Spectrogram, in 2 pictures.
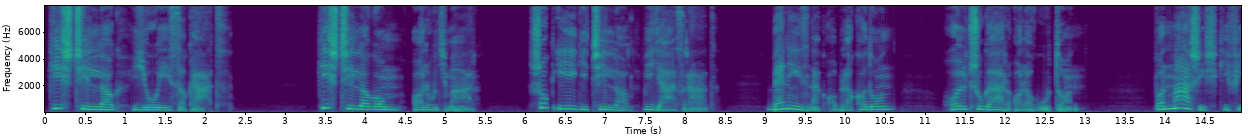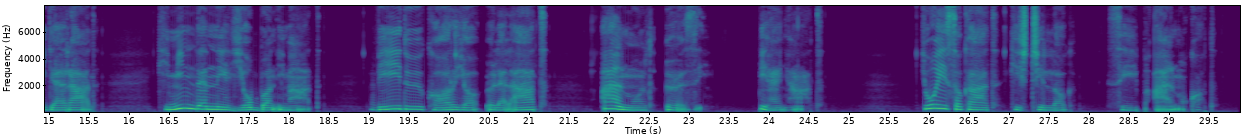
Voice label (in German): ungarisches Gedicht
